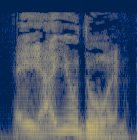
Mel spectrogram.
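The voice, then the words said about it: Fake thick New Jersey accent. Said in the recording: “in a fake New Jersey accent ... As if I, you know, really sound like that ... a really thick Jersey accent”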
